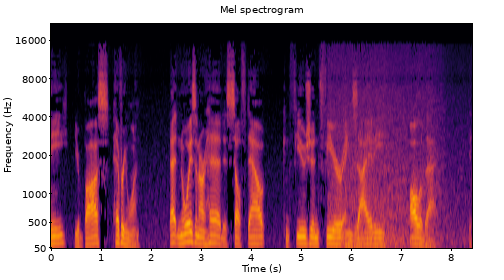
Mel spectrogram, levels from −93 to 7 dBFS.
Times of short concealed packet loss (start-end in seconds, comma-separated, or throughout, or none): none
